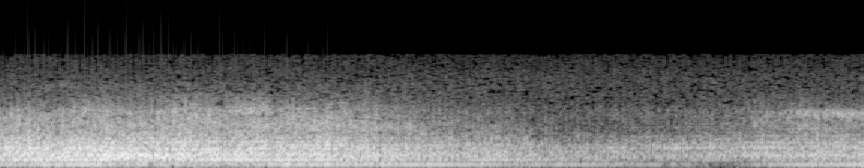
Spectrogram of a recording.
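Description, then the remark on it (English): A heavy, continuous drone of a Flying Fortress bomber's engines roars loudly with rushing wind noise mixed in, as the plane flies lost over the Gulf of Mexico during a severe hurricane, easing slightly partway through before swelling again, with no voices. “saved the lives of the crew in Flying Fortress aboard which he was radio operator.”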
